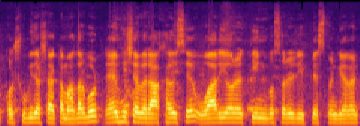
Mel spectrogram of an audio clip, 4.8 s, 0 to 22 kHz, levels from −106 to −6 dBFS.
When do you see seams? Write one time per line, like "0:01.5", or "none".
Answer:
0:01.4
